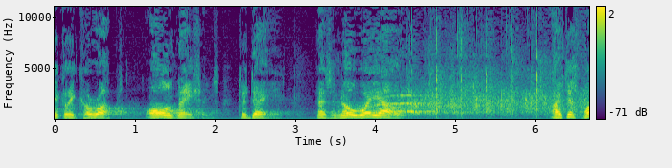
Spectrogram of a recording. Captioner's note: applause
